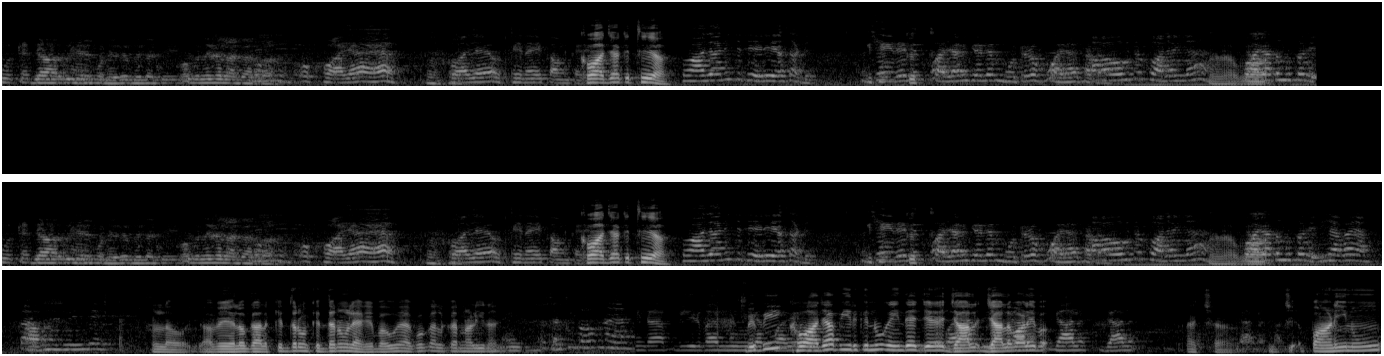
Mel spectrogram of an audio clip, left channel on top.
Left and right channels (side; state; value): left; drops out; at 13.2 s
